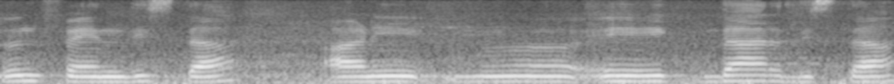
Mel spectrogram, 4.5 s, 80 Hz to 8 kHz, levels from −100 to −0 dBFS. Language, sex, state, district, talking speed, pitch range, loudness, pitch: Konkani, female, Goa, North and South Goa, 120 wpm, 175-190 Hz, -13 LUFS, 180 Hz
